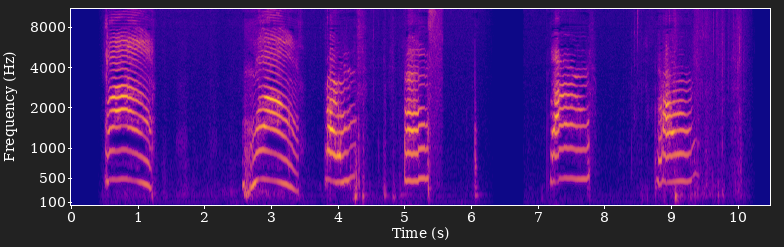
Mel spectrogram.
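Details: A cat repeats its meow six times with uneven spacing, some calls long and arching, others shorter and clipped, every one clear and harmonic against a silent background.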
